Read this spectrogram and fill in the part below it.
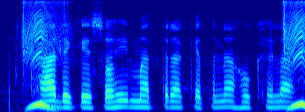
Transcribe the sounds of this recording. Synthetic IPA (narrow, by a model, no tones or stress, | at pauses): ad̪ekesəɦimat̪ɾaket̪naɦokʰela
